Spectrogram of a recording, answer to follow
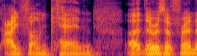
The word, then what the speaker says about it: iPhone X: glasses on Polar Express Apple actually pronounces it iPhone 10 uh there was a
